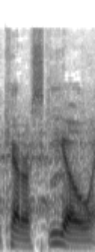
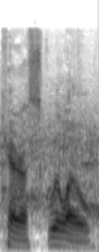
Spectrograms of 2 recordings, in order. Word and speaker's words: Carrasquillo: forward from verona missouri i want to say carrasquillo and i don't that's not correct it's cara squilo uh according to coach folsom and josh pound the sid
